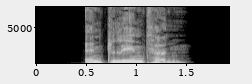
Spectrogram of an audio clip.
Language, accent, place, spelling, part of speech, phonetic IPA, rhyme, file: German, Germany, Berlin, entlehnten, adjective / verb, [ɛntˈleːntn̩], -eːntn̩, De-entlehnten.ogg
- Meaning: inflection of entlehnt: 1. strong genitive masculine/neuter singular 2. weak/mixed genitive/dative all-gender singular 3. strong/weak/mixed accusative masculine singular 4. strong dative plural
